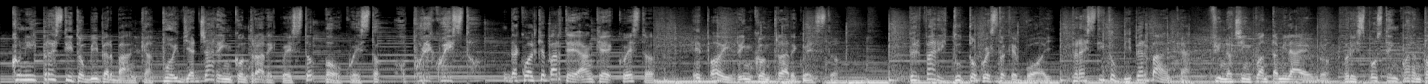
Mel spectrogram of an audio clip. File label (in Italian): ITALIAN VOICES Commercial, male voices; Commercial Reel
